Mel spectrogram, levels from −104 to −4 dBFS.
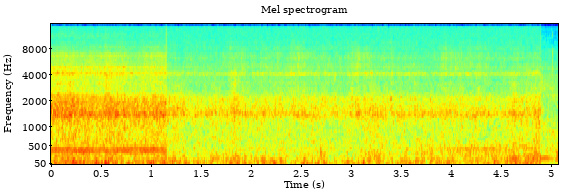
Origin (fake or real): real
